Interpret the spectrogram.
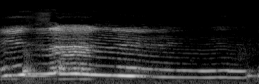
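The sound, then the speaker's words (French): A baby cries loudly in one long, drawn-out wail that slowly drops in pitch, breaking off with a brief catch of breath at the end. “Hein Pourquoi tu te fâches comme ça Et ce soir, tu veux te fâcher aussi”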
